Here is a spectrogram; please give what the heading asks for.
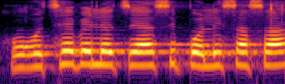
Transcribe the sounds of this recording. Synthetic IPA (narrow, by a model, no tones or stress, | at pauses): hʊrʊt͡sʰebelet͡sʼɔjasɪpʼolisasa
